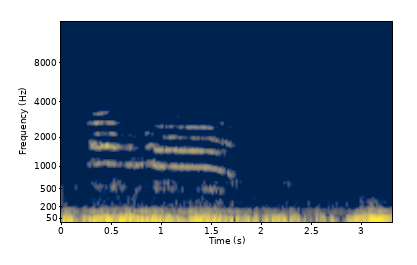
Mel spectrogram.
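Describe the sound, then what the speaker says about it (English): A cat gives a faint, drawn-out meow with a rising then falling pitch, quickly followed by a second, shorter overlapping cry. A steady low hum runs underneath, and the room is otherwise quiet. "Meow, meow."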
